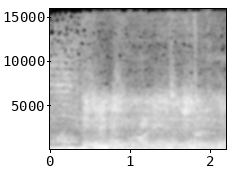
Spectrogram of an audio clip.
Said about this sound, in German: Die U-Bahn in Washington, D.C.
